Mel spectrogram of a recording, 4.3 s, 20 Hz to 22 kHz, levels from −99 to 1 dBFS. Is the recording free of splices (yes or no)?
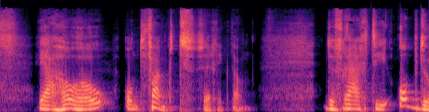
no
